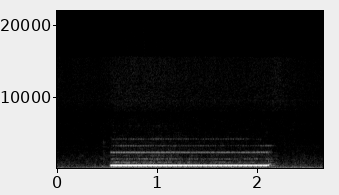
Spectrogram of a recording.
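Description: A telephone tone during a call-in show, one steady unbroken beep lasting about a second and a half, clear and close over faint hum, with no talking.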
